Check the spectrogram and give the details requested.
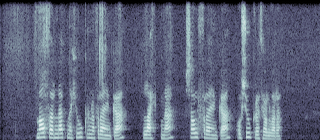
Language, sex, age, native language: Icelandic, female, 40-49, Icelandic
